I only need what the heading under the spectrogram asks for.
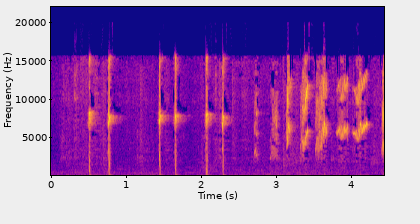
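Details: Energetic song of a male blue-crowned hanging parrot, delivered in a busy, filled style. It opens with a series of sharp clicks about half a second apart, then breaks into quick, very high chirping notes.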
